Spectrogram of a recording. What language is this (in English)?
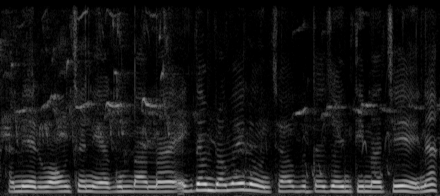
Nepali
